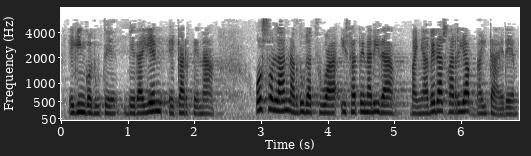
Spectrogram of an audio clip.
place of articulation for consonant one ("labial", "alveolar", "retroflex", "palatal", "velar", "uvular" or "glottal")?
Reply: velar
